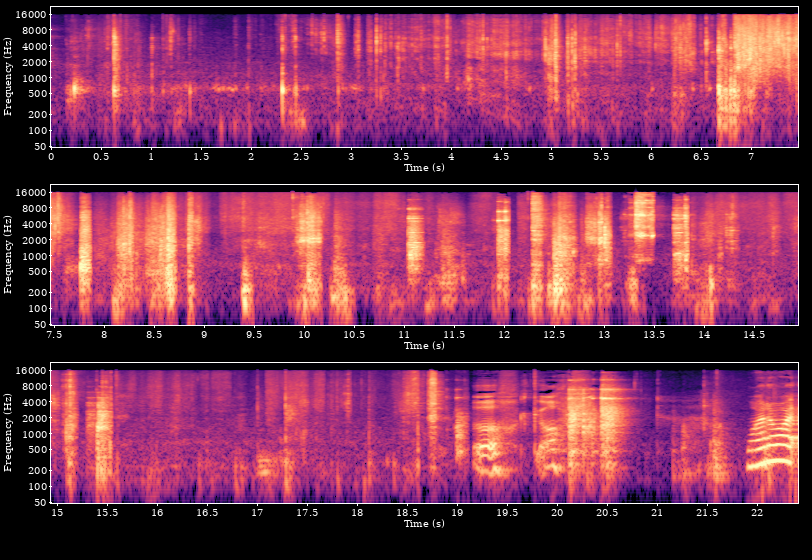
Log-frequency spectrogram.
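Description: Small hard objects clinking and knocking as they are put down and moved about on a stone desktop, with a tissue rustling as it wipes.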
